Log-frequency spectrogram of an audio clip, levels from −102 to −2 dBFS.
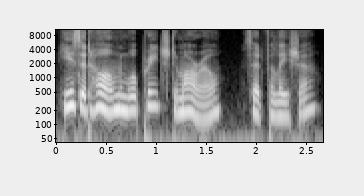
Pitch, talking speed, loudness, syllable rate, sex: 195 Hz, 225 wpm, -19 LUFS, 6.0 syllables/s, female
